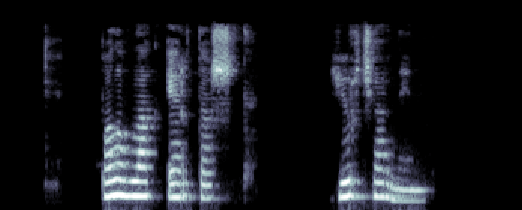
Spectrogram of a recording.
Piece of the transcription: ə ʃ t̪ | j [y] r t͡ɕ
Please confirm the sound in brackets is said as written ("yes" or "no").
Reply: yes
